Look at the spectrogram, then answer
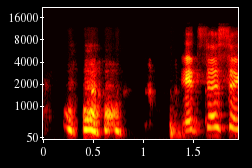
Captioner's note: soft giggles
